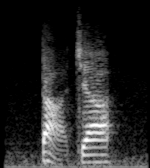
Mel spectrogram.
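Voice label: "da jia", Chinese, tones 4 and 1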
